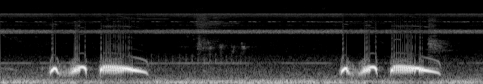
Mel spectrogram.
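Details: Two cooing phrases about three seconds apart, used as a bird lure; each opens with two short low coos and ends in a sustained, slowly descending note, over a constant high electronic hum.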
